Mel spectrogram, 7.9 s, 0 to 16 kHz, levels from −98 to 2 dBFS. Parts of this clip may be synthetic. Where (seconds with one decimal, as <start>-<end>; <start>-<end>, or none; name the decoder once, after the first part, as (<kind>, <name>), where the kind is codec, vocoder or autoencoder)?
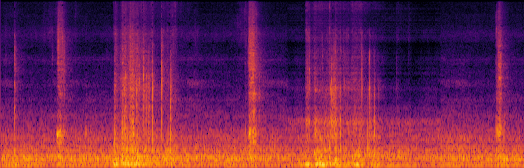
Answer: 4.3-6.6 (codec, SNAC)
